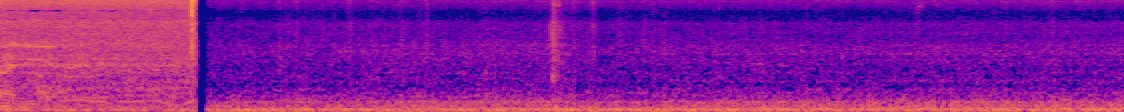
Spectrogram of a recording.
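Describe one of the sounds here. A jet engine roars with a low, steady rumble.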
